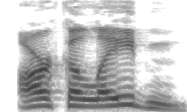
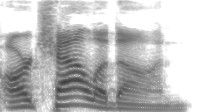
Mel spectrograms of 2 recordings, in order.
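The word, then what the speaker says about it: Archaludon: So people are upset at the way they pronounced the Pokemon's name Arcaladon or Archaladon or Guess what, Geese Peep? You get to choose how to pronounce it because they pronounce it differently at official Pokemon events than they do in the anime. So just have fun. Pronounce it however you want.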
